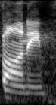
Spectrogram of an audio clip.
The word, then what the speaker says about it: Fani: Fanny chances F I call her it's F Fanny but pronounced fonnie okay so she when when this all first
